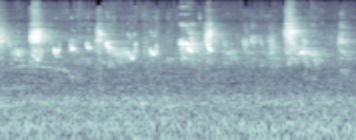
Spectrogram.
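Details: Baby chickens, buff chicks, calling in bright, piercing peeps that slur downward, several birds overlapping in rapid bursts, with a few louder cries standing out.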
